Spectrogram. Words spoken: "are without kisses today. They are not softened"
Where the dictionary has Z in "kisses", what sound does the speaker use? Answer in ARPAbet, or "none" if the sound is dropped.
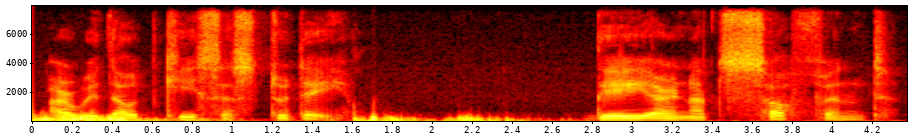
S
